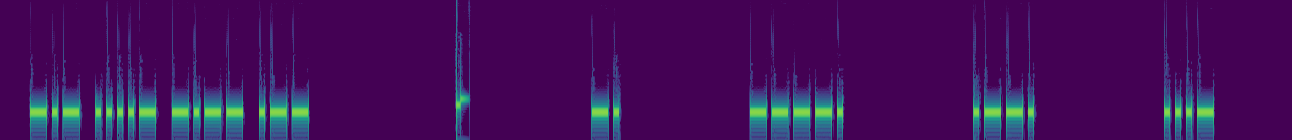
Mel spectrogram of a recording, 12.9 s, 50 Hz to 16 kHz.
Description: Morse code, heard as a keyed tone, about 22 wpm, spaced as for 9 wpm, 700 Hz. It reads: K4YW N9PV
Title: USA Call Signs - 4 Characters - 8x Character Spacing - 22wpm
